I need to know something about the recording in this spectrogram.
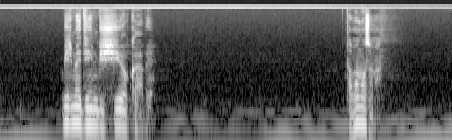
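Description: A man speaks briefly in a low, tense voice.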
